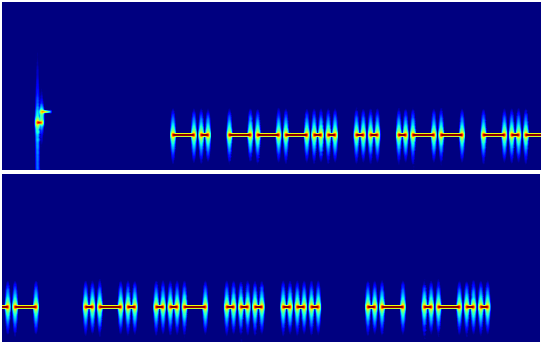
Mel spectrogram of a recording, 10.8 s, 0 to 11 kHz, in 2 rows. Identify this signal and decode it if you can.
Morse code, heard as a keyed tone, about 17 wpm, 700 Hz. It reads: N8IWY RUSS AL
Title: K1USN SST QSO Practice - 17wpm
